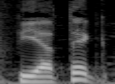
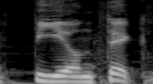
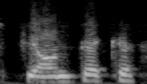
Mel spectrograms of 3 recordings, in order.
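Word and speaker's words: Piątek: Ya no diré más Piatek, porque se dice Piontek, ¿verdad? – Se dice Piontek. Nos ha contado el gran jugador del pasado, Boniek, que la pronuncia correcta es Piontek.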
